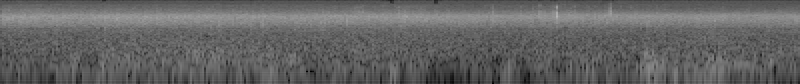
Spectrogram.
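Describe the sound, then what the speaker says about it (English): A cold northerly wind blows steadily across an open greenway on a winter walk near Baldock, a continuous broad rush with gusty buffeting, nearby and fairly loud, and no one speaks. "This northerly wind now picking up and a bit of drizzle in the air."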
